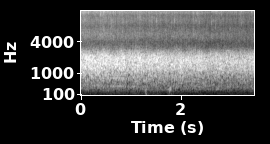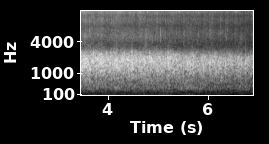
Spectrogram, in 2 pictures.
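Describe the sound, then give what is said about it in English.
A crowd applauds steadily, a dense wash of many hands clapping together at a constant level for several seconds, fading only slightly toward the end, with no voices standing out. “We can give a better hand clap, a better hand clap.”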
